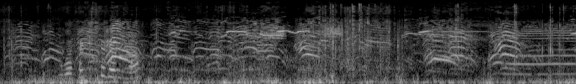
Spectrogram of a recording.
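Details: Many gulls calling while being fed at Jebudo, South Korea: loud descending squeals and yelps overlapping throughout, one held mewing note near the end, with voices and background noise beneath.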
